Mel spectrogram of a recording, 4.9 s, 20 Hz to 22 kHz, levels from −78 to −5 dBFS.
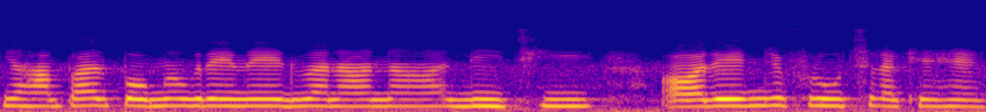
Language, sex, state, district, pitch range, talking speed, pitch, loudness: Hindi, female, Uttar Pradesh, Budaun, 235-245 Hz, 110 wpm, 240 Hz, -16 LUFS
